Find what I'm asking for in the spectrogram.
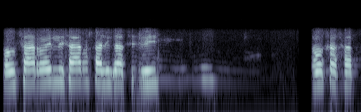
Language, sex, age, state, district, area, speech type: Odia, male, 45-60, Odisha, Nabarangpur, rural, conversation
